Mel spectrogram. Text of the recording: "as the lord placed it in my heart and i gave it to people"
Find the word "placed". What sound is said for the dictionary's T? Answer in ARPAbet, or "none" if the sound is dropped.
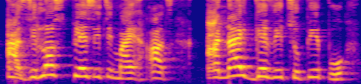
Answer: none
